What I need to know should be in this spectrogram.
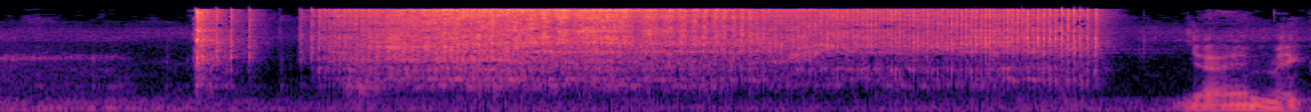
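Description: A fishing reel whirs as its handle is cranked fast.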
